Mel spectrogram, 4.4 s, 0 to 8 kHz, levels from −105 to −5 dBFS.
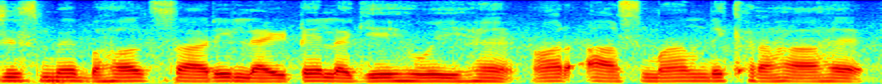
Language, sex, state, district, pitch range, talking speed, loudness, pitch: Hindi, male, Chhattisgarh, Bastar, 115-125 Hz, 165 wpm, -13 LUFS, 120 Hz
